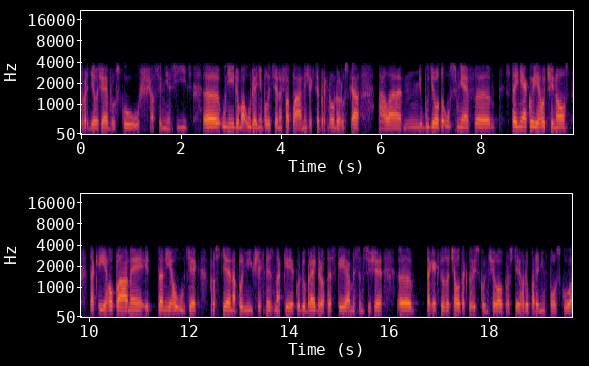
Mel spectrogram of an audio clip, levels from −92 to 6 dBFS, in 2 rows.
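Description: Throughout, the speech has passed through an AMR narrowband mobile codec at a low rate, consistent with about 5.15 kbps. It is confined to 300 Hz to 3.5 kHz, nothing above 3.6 kHz, and sounds heavily buzzy and synthetic.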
